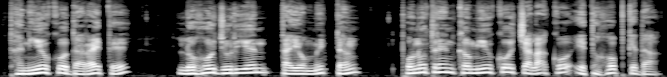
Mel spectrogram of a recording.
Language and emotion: Santali, fearful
